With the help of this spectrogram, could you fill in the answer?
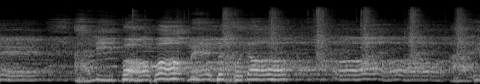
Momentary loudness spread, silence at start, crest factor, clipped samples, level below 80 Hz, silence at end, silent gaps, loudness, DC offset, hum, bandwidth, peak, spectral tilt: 11 LU; 0 s; 18 dB; under 0.1%; -76 dBFS; 0 s; none; -25 LUFS; under 0.1%; none; 16 kHz; -6 dBFS; -3.5 dB/octave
